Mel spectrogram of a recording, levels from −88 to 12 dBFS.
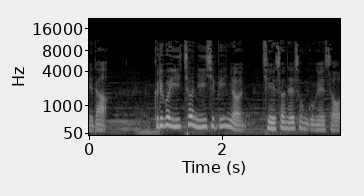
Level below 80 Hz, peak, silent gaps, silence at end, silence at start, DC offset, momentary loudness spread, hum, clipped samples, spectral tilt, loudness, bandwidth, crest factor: -56 dBFS; -16 dBFS; none; 0 s; 0 s; under 0.1%; 16 LU; none; under 0.1%; -5.5 dB/octave; -32 LUFS; 11.5 kHz; 16 dB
